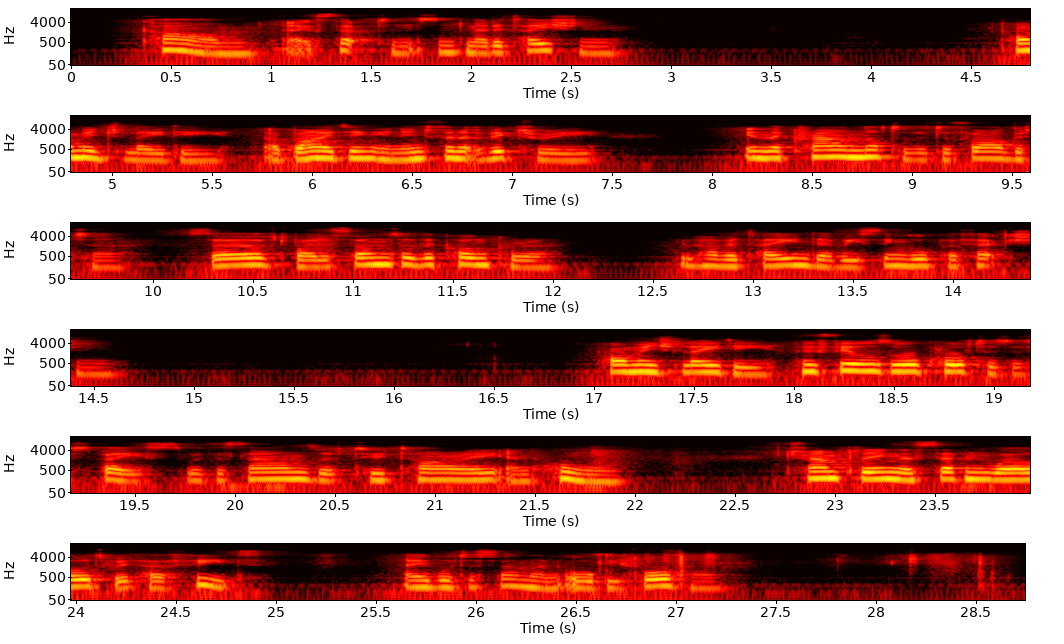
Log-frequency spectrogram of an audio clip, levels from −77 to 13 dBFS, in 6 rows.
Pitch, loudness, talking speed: 175 Hz, -25 LUFS, 120 wpm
